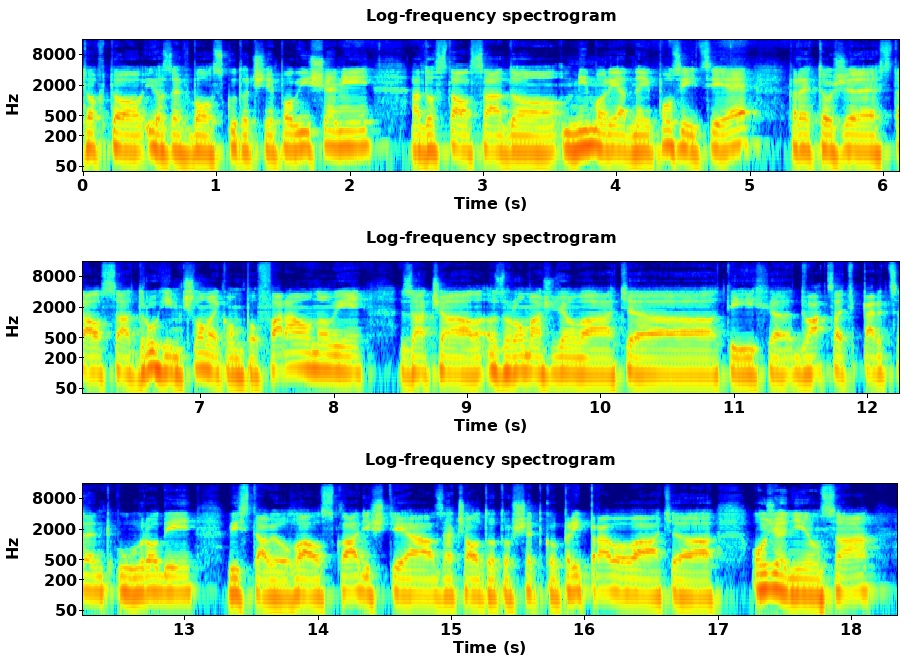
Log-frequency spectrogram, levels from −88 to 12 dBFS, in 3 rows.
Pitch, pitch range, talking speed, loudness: 110 Hz, 100-115 Hz, 105 wpm, -18 LUFS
